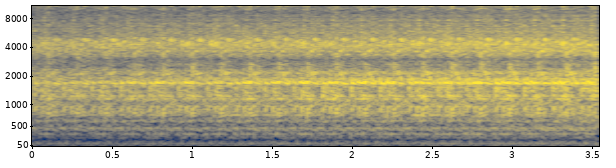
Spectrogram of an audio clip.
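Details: Bus with a remanufactured engine, air filter box not yet fitted: steady, even idle with a smooth low rumble, no knocks or misses and no dash warning lights; healthy.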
